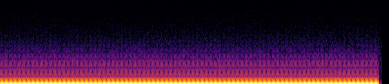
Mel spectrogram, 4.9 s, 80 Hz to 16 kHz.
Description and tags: I recorded this Ace tone Organ Basspedal with a mono mic very close to the speaker in 16bit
